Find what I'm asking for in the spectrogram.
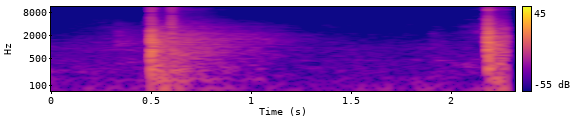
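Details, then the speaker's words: Peugeot 106 S1 Rallye: two sharp metallic clicks as a dented door panel flexes and pops; the dent needs pulling out. "you can hear that clicking on the door that's because we've also got a big old dent right here that needs pulling out and fixing"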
